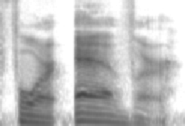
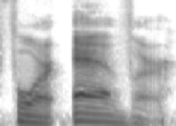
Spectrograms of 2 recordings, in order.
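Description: First: The stress is on the middle syllable. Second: The stress is on the middle syllable.

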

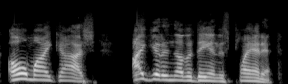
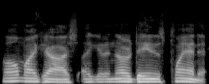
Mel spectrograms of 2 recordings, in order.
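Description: First: It is said in an excited, happy tone. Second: It is said in a gloomy, weary tone.

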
